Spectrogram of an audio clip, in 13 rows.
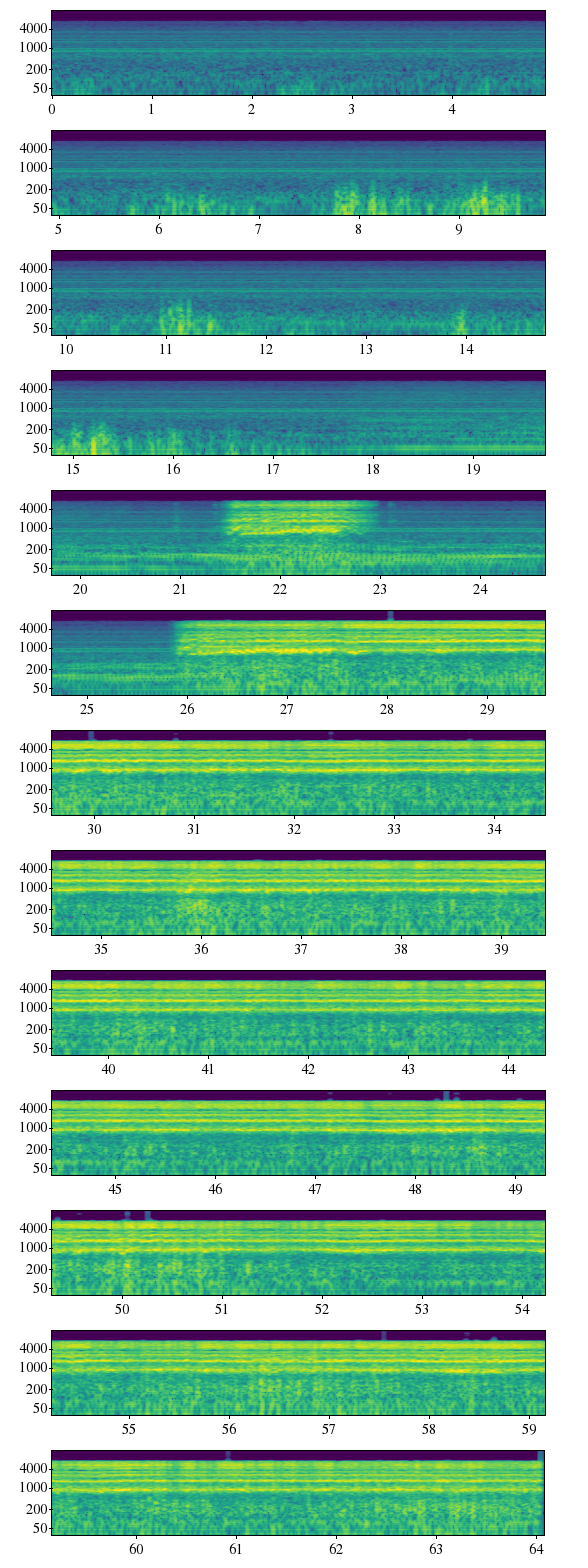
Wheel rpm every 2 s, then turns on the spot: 0, 0, 0, 0, 0, 0, 0, 0, 0, 0, 10, 80, 0, 150, 220, 230, 230, 230, 230, 230, 240, 230, 230, 230, 220, 230, 230, 230, 230, 220, 230, 230.
none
